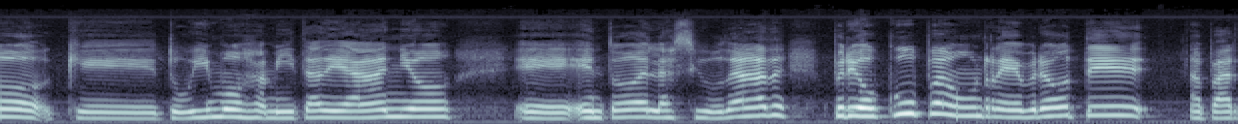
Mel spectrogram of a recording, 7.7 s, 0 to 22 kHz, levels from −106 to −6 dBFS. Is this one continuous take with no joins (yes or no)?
yes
